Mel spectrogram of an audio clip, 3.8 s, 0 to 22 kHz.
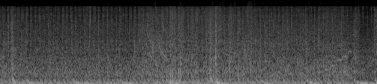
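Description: A shotgun fires repeatedly in the heist shooter Payday 3, a dense, continuous barrage of blasts with no pause across several seconds, quiet overall and without talk.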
